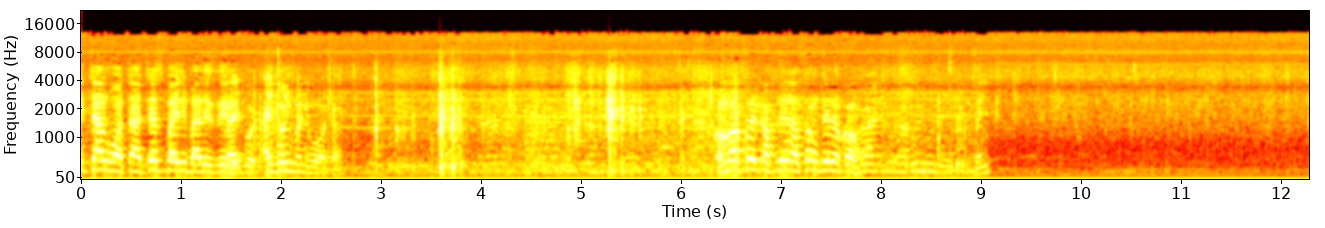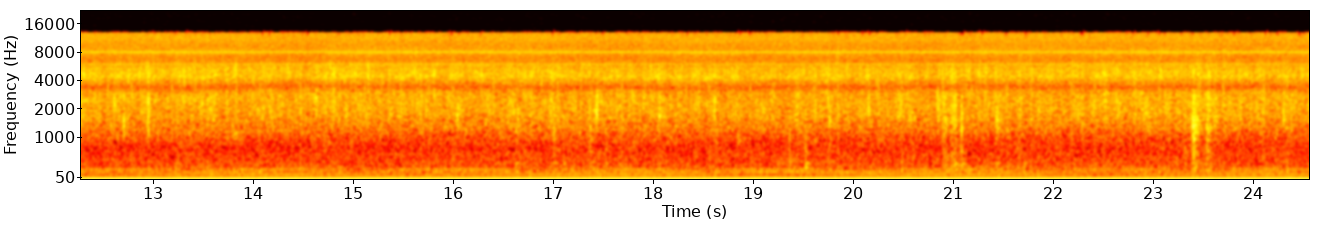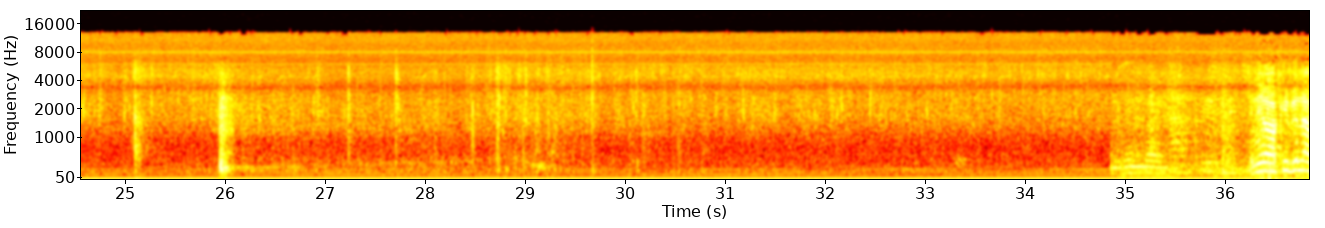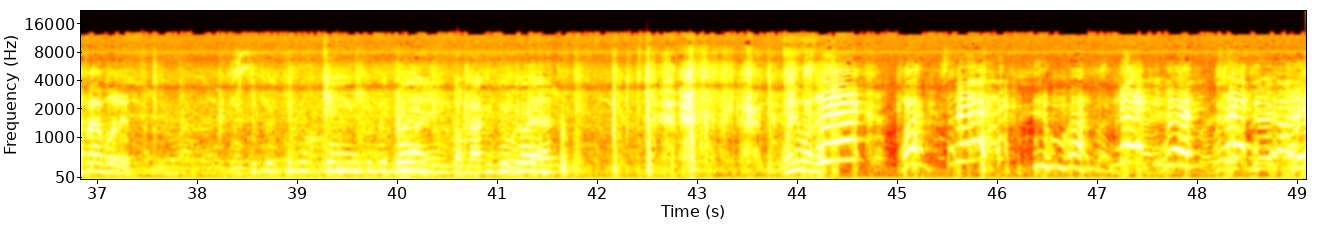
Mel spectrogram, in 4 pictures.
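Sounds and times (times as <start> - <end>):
running stream water: 0.0 - 49.0.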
